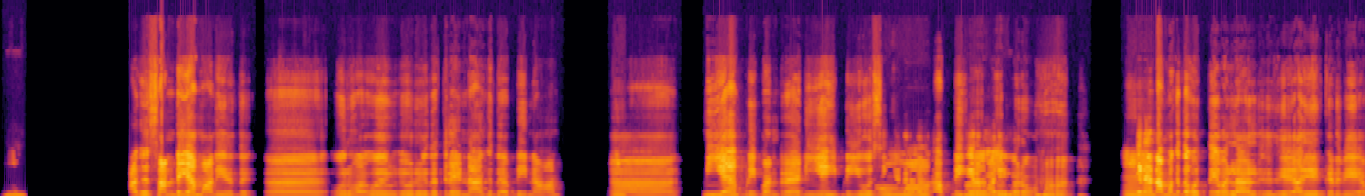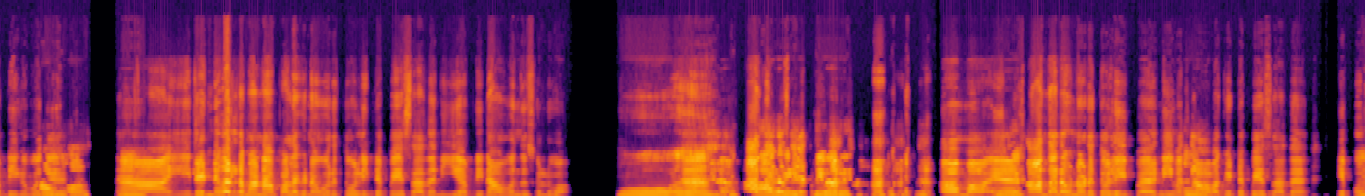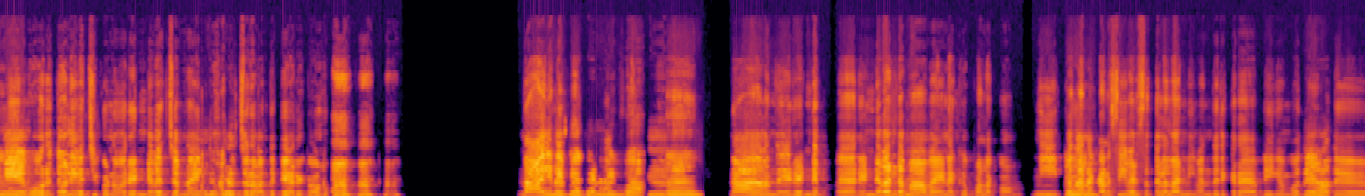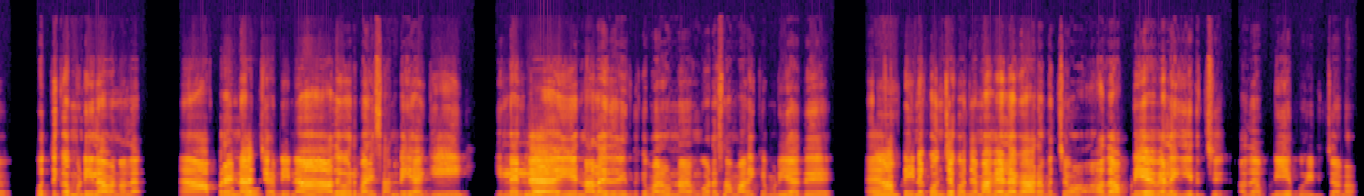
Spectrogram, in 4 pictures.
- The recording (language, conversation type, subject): Tamil, podcast, மன்னிப்பு இல்லாமலேயே ஒரு உறவைத் தொடர முடியுமா?
- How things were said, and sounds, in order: laugh; laughing while speaking: "ஆஹே, அது வந்து ஏத்த. ஆமா … பிரச்சன வந்துட்டே இருக்கும்"; laugh; laugh; other noise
